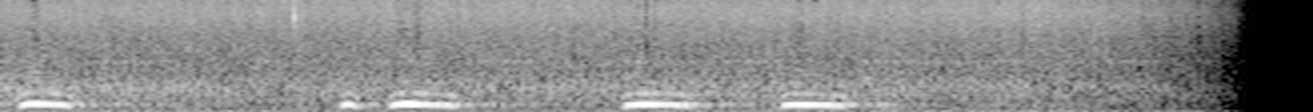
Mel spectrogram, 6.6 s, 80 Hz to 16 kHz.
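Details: Great horned owls on January 17, 2022 giving four spaced, deep hoots about one second apart, each soft and slightly drawn out, before the recording cuts to silence.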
